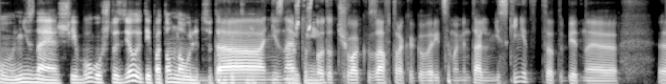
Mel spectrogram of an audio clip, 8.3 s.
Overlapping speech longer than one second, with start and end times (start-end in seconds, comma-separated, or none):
2.6-4.0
